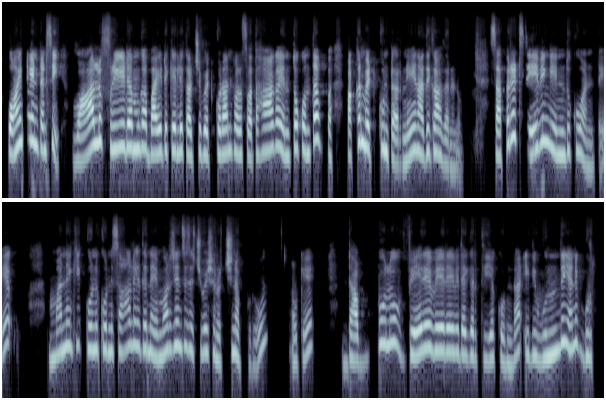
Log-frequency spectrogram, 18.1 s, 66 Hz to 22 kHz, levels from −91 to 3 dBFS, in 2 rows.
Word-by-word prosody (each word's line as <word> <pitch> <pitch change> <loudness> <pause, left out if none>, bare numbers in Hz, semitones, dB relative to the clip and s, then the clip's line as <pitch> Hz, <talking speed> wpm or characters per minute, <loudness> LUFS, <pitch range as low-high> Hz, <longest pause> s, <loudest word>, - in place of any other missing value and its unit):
పాయింటేంటంటే 315 -1 +4
see, - - +6 0.4
వాళ్ళు 290 - +7
ఫ్రీడమ్‌గా 290 0 +4
బయటికెళ్లి 265 +1 +2
ఖర్చు 235 +3 -1
పెట్టుకోడానికి 250 +2 0
వాళ్ళు 245 -1 -2
స్వతహాగా 265 +7 +1
ఎంతో 230 +5 0
కొంత 250 +2 +1 0.2
ప - - -1 0.3
పక్కన 345 +10 +3
పెట్టుకుంటారు. 265 - 0
నేనది 260 +1 +1
కాదనను. 185 -10 -3 0.5
సెపరేట్ 335 - +3
సేవింగ్ 305 +8 +3
ఎందుకు 250 +3 -4
అంటే, 165 +5 -13 0.8
మనకి 300 +5 -3
కొన్ని, 280 0 -1
కొన్ని 265 -1 -2
సార్లు 285 +5 -5
ఏదైనా 280 -4 -3
ఎమర్జెన్సీ 295 +6 -3
సిట్యుయేషనొచ్చినప్పుడు 235 -6 -6 0.6
ఓకే. 220 +6 -9 0.6
డబ్బులు 215 - -2 0.3
వేరే 255 +5 +3
వేరేవి 265 -1 +1
దగ్గర 235 -1 -4
తీయకుండా, 210 +1 -7
ఇది 230 0 -7 0.2
ఉంది 265 +9 +1
అని 330 +2 -4
గుర్ 225 -3 -6
260 Hz, 125 wpm, -21 LUFS, 230-290 Hz, 0.8 s, వాళ్ళు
